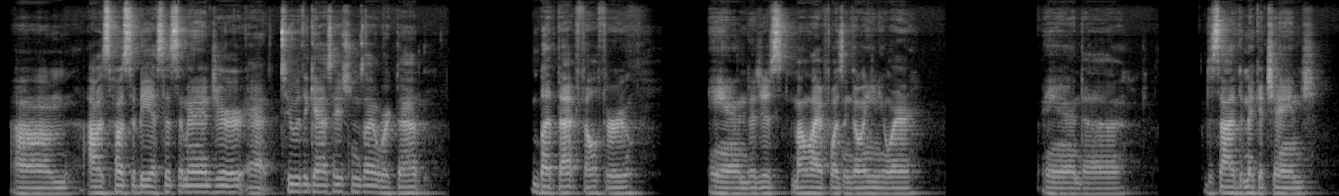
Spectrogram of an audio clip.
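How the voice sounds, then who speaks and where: Amid audible room echo, a man with an American accent speaks at a fairly low pitch and a moderate pace in a flat monotone, with long, frequent pauses. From Tennessee. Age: 30s. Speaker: navy sailor and streamer. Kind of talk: casual chat.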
